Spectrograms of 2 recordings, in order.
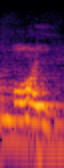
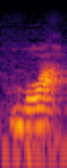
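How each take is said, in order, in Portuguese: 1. A palavra soa como moy. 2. A palavra soa como mwa. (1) "Não se pronuncia" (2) "se pronuncia"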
